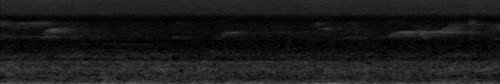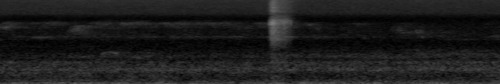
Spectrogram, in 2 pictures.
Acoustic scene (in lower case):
park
